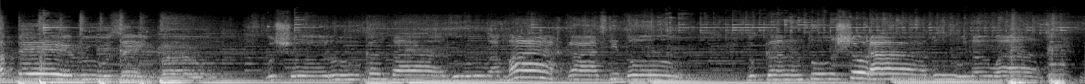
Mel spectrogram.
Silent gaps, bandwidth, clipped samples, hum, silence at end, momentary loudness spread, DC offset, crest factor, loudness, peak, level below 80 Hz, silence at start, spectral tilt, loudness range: none; 12.5 kHz; under 0.1%; none; 0 s; 6 LU; under 0.1%; 14 dB; -16 LUFS; 0 dBFS; -20 dBFS; 0 s; -5.5 dB/octave; 2 LU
